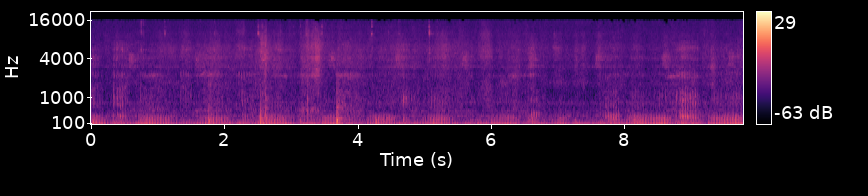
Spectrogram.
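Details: Pet cat snuggling with its owner indoors, purring continuously in a deep, even rumble, with light rustling and occasional soft contact clicks over the purr.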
